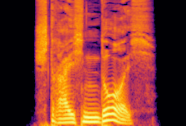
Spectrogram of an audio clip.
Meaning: inflection of durchstreichen: 1. first/third-person plural present 2. first/third-person plural subjunctive I
- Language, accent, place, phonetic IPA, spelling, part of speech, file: German, Germany, Berlin, [ˌʃtʁaɪ̯çn̩ ˈdʊʁç], streichen durch, verb, De-streichen durch.ogg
